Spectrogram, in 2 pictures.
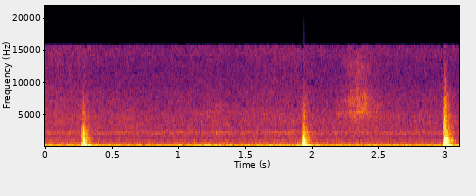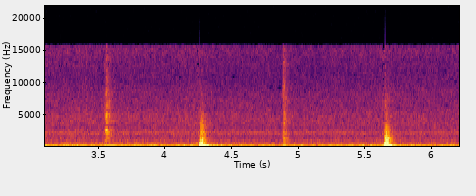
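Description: Handling noise: five short, uneven thumps over a steady low hum, from fingers tapping and the filming phone being moved against the tablet.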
